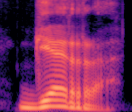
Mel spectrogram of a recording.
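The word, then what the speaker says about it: guerra: And the U itself, it's completely silent. It's just there to do a job. Just look at these examples. Gerra. You hear the G and you hear the E, but that U in the middle is totally invisible to your ear.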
